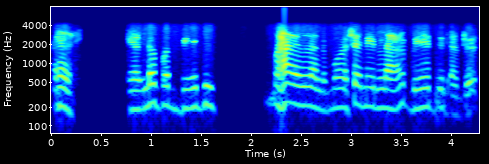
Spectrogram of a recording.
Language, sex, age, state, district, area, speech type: Kannada, female, 45-60, Karnataka, Bellary, urban, conversation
